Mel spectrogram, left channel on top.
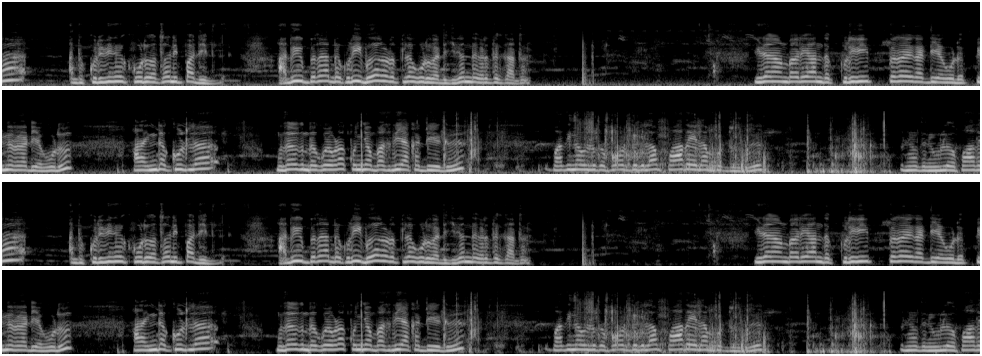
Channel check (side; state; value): left; noise; rumble, 25 dB below the sound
